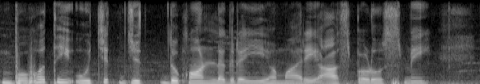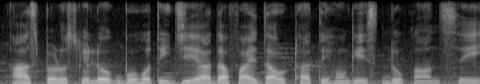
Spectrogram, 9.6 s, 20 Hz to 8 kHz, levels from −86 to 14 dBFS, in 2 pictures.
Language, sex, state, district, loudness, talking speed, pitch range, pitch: Hindi, female, Delhi, New Delhi, -18 LUFS, 145 wpm, 165-180 Hz, 170 Hz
